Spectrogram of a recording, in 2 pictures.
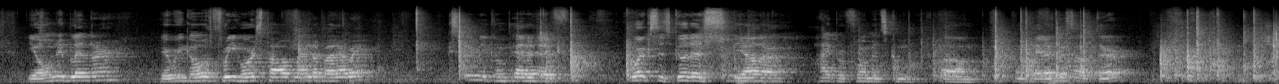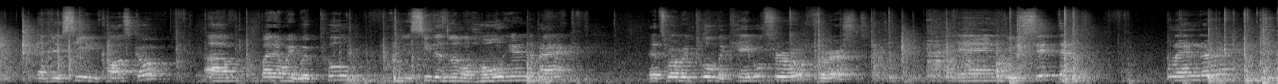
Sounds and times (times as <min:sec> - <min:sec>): Speech: 0:00.3 - 0:03.8, 0:04.5 - 0:11.4, 0:13.2 - 0:18.7, 0:19.3 - 0:21.5, 0:22.3 - 0:23.8, 0:24.4 - 0:25.5.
